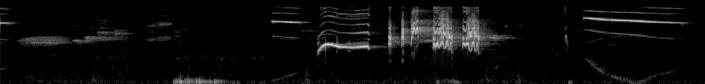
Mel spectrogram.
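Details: Orange-headed thrush song as a lure to encourage singing: soft warbling opening, then a loud upswept whistle followed by a dense, buzzy jumble of notes, ending with a long thin falling whistle.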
